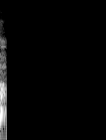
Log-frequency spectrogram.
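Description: Dead silence: the sound track drops out completely just after the start, following the tail end of a spoken phrase.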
